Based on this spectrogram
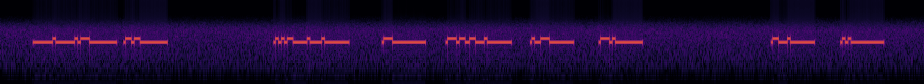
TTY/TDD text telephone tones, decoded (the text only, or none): ZLSKM CAHCX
